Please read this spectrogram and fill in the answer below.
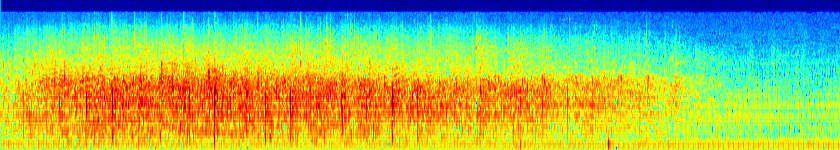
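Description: Audience applauding, swelling quickly and dying away about seven seconds in.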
